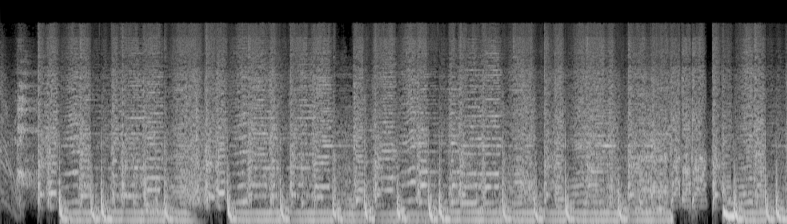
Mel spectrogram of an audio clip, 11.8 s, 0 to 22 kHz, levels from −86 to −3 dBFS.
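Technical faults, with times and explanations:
Throughout, gain pumping: the level keeps swinging by about 10 dB. The likely cause is input gain set far too high, with a fast limiter or compressor clamping down on every peak and letting go in between. That constant push and pull squeezes loud and quiet parts closer together, so the whole clip sounds squashed.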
